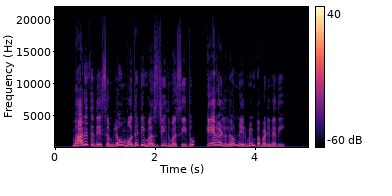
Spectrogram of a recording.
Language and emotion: Telugu, neutral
